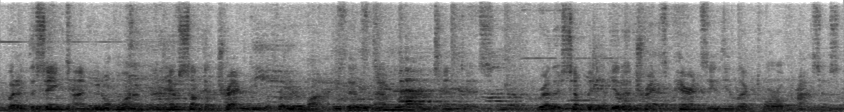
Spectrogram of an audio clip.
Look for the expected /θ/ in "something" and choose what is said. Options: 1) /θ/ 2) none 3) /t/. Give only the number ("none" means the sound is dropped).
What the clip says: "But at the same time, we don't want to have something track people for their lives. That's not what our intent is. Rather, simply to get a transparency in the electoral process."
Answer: 1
